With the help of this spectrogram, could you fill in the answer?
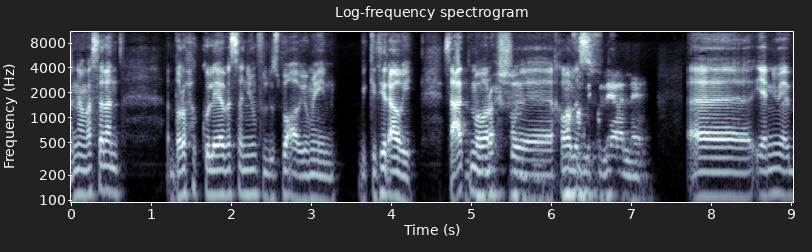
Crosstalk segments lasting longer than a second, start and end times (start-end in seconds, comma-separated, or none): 4.9-6.7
